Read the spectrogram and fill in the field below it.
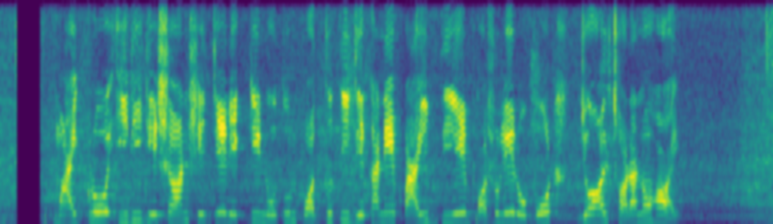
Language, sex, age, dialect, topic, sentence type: Bengali, female, 46-50, Standard Colloquial, agriculture, statement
